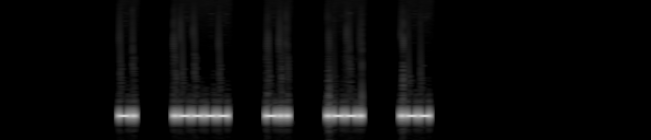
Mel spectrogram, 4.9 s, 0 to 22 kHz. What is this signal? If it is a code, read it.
Morse code, heard as a keyed tone, about 53 wpm, spaced as for 24 wpm, 700 Hz. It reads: N1DPW
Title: USA Call Signs - 4x Character Spacing - 50wpm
